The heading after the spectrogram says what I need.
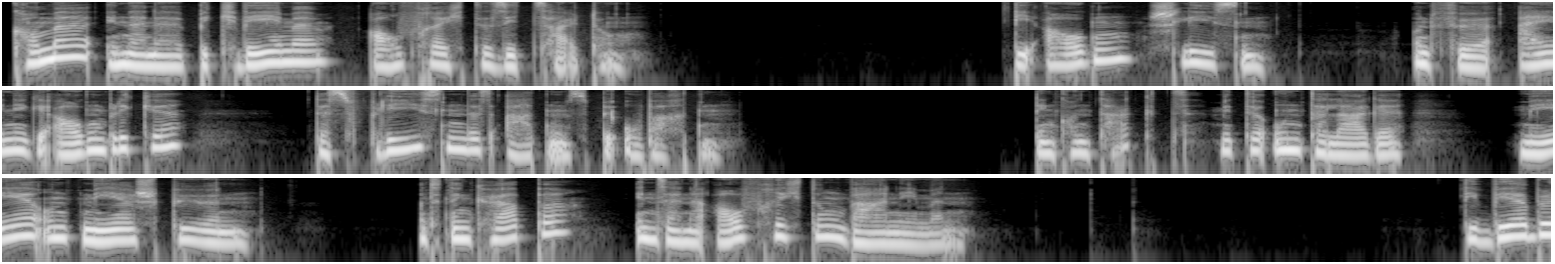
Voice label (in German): Yogaanleitung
